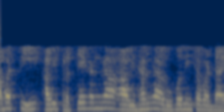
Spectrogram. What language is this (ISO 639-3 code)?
tel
